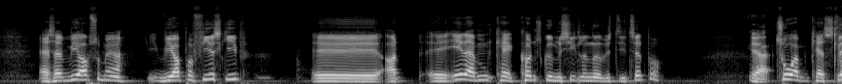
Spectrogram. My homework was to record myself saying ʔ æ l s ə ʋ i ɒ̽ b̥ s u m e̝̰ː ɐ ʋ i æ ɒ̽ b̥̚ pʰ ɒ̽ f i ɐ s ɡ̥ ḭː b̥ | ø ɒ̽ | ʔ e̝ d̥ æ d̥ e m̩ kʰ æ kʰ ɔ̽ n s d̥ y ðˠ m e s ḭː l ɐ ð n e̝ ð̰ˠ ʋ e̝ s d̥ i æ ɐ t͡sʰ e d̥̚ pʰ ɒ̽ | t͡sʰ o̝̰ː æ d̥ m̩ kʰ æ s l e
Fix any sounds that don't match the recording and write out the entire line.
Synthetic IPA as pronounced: ʔ æ l s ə ʋ i ɒ̽ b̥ s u m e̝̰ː ɐ ʋ i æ ɒ̽ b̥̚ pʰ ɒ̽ f iː ɐ s ɡ̥ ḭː b̥ | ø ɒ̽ | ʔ e̝ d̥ æ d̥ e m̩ kʰ æ kʰ ɔ̽ n s ɡ̥ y ðˠ m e s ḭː l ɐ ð n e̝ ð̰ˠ ʋ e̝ s d̥ i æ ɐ t͡sʰ e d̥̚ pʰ ɒ̽ | t͡sʰ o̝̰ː æ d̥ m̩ kʰ æ s l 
